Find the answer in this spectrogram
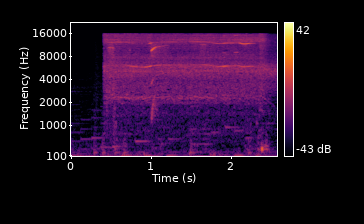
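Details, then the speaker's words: Steady high-pitched dental drill whine with small pitch dips, a changed bur smoothing the whole surface of a tooth to about 0.5 mm for laminate veneer preparation: dental drill. "이렇게 삭제하고 난 다음에는 버를 바꿔서 치아를 전체적으로 다듬어 주게 됩니다."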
